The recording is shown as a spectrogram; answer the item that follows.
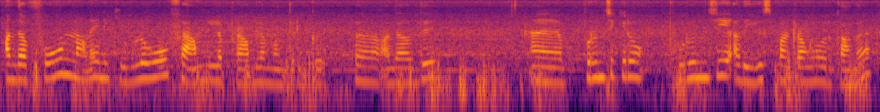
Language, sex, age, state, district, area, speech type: Tamil, female, 45-60, Tamil Nadu, Dharmapuri, rural, spontaneous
